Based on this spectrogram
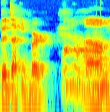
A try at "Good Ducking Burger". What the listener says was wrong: you're saying it wrong. The emphasis is on ducking.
